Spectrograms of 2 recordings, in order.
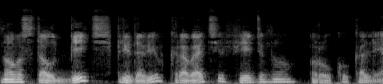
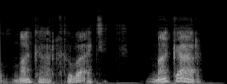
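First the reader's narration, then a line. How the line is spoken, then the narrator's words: Quiet pleading between blows. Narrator (Russian): Между ударами Федя негромко просил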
